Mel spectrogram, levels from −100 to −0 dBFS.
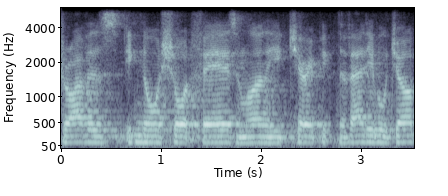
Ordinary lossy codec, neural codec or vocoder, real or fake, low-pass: Opus, 64 kbps; none; real; 5.4 kHz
